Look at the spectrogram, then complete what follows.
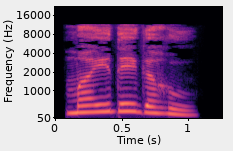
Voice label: "ಮೈದೆಗಹು", kannada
